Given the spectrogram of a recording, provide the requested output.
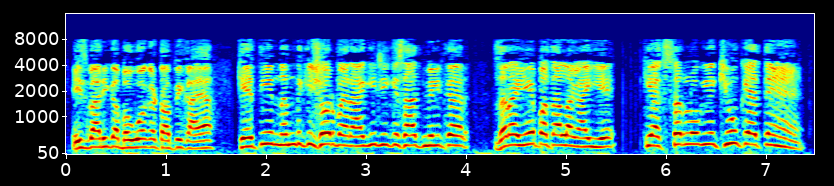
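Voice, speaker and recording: A man's voice: very high-pitched, normal speed, few pauses, fairly bright tone, no echo. A man presenting on radio, chatting casually as he introduces a segment. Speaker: radio host.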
